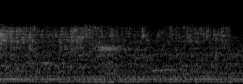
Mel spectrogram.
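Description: Water pours steadily from a container into a pot of beef for dum pukht, a quiet, even splashing and trickling that lasts just over two seconds with no speech.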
